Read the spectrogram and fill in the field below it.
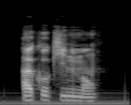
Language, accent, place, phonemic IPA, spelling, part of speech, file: French, France, Lyon, /a.kɔ.kin.mɑ̃/, acoquinement, noun, LL-Q150 (fra)-acoquinement.wav
- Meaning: familiarity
